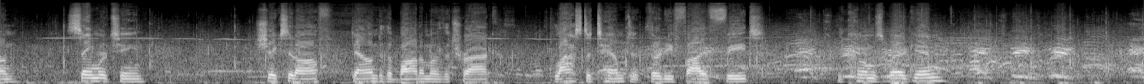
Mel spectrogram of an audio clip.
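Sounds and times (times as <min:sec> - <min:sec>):
speech: 0:00.0 - 0:01.6, 0:02.6 - 0:07.7, 0:08.4 - 0:10.4
crowd cheering and shouting: 0:00.0 - 0:11.4
several men yelling: 0:06.3 - 0:11.4.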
